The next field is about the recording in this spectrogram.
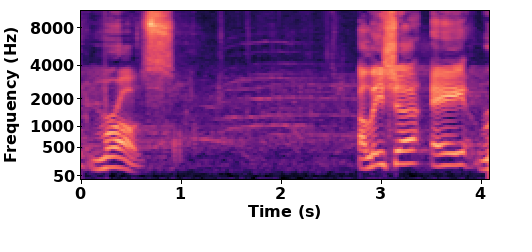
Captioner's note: applause, cheering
